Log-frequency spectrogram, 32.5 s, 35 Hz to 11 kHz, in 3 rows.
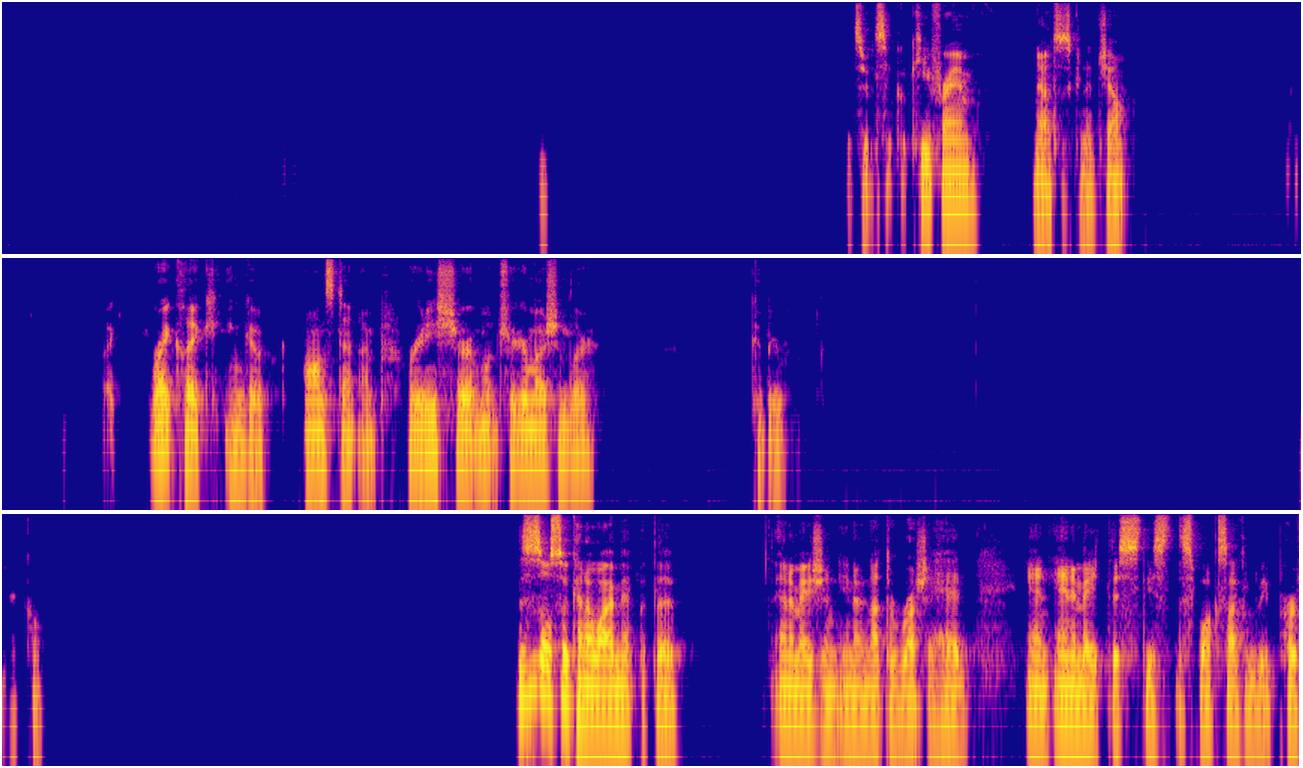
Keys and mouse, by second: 0.2-5.3 drag, 5.9 right click, 7.1 click, 7.9-10.5 drag, 10.6 click, 11.5 right click, 13.1 click, 13.9-23.6 drag, 23.6 space.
